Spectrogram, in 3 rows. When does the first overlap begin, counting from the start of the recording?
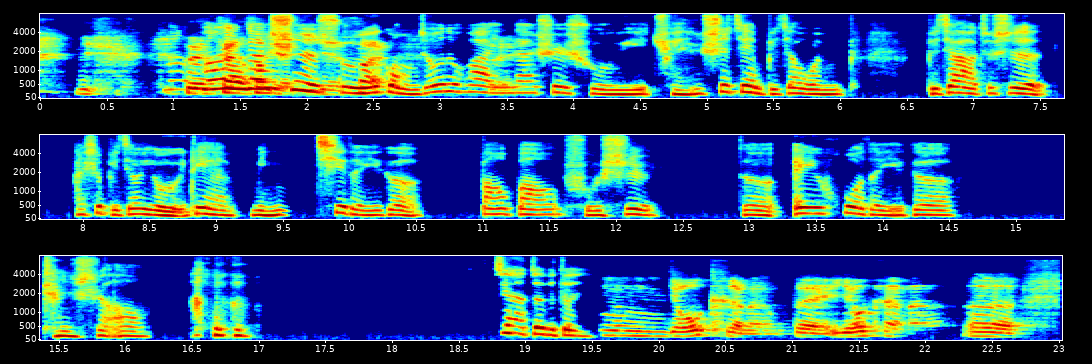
1.1 s

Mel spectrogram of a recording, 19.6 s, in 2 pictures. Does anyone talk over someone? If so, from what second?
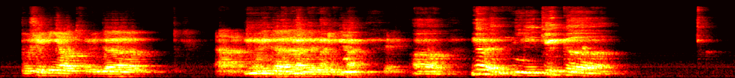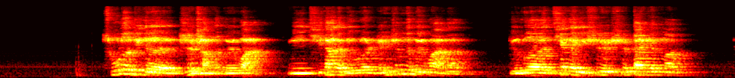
3.2 s

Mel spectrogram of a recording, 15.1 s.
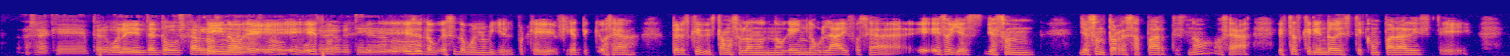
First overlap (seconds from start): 2.0 s

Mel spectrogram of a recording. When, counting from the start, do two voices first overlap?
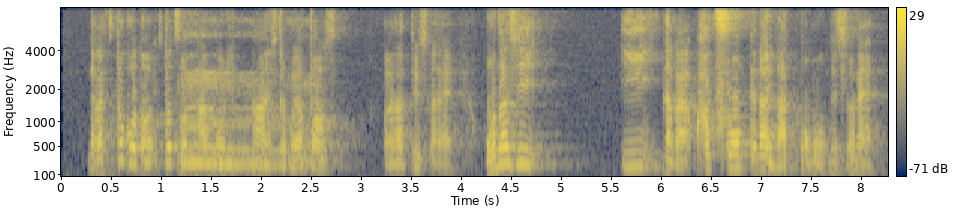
1.1 s

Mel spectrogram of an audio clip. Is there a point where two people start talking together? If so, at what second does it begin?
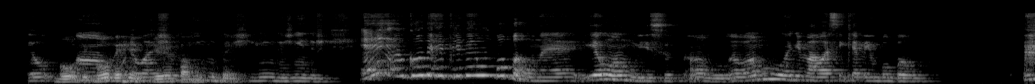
0.6 s

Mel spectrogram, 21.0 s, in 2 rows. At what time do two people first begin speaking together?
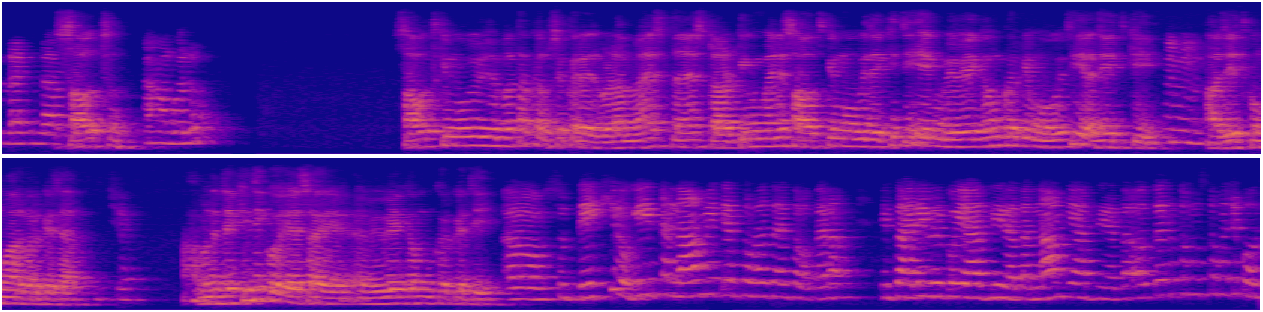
none

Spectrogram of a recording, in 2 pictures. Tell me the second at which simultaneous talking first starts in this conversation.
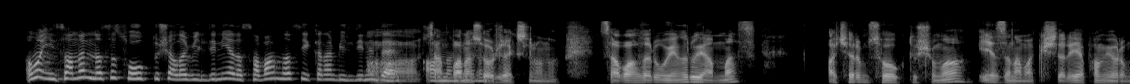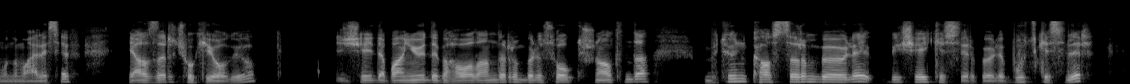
3.7 s

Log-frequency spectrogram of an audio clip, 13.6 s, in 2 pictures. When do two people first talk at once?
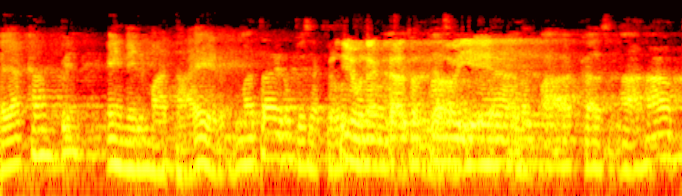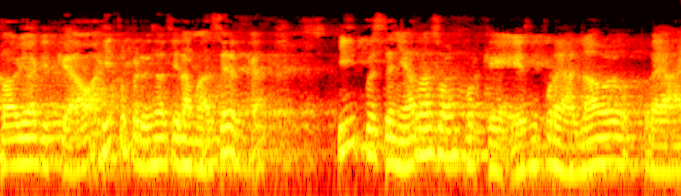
3.4 s

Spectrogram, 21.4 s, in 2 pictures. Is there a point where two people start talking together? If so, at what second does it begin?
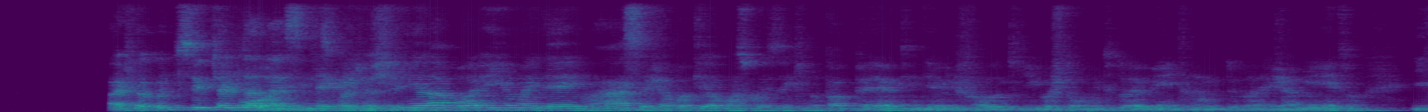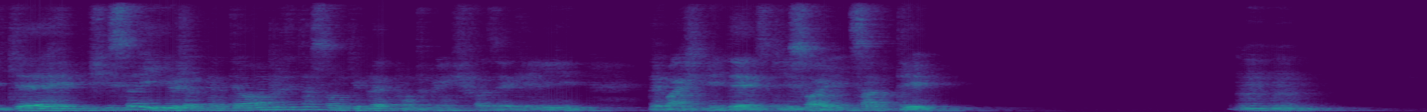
1.8 s

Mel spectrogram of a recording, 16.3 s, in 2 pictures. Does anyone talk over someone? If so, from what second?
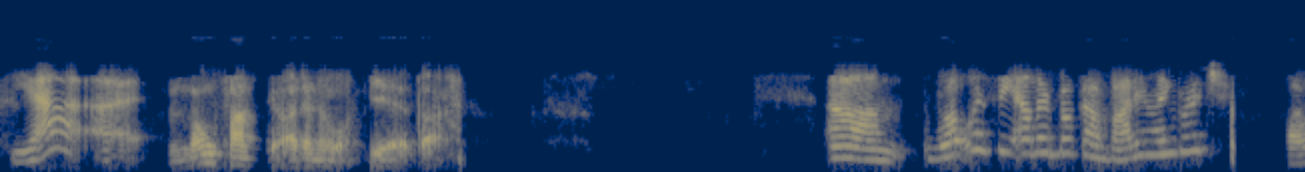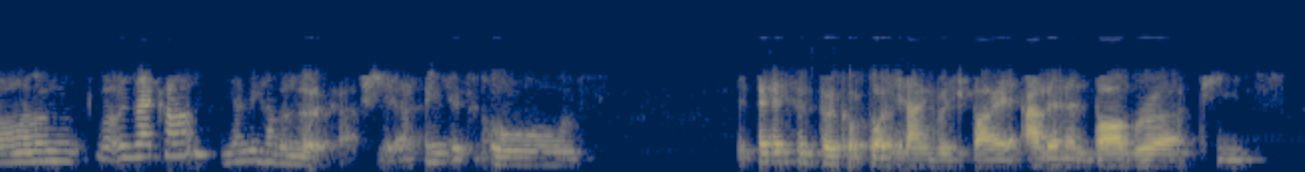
none

